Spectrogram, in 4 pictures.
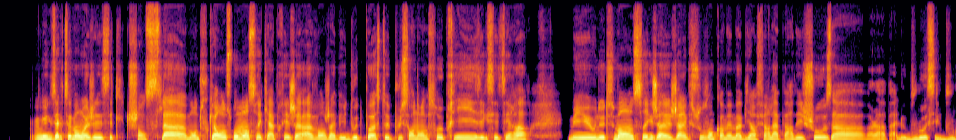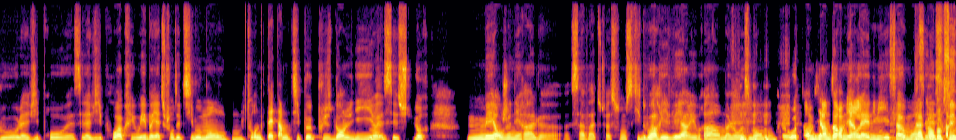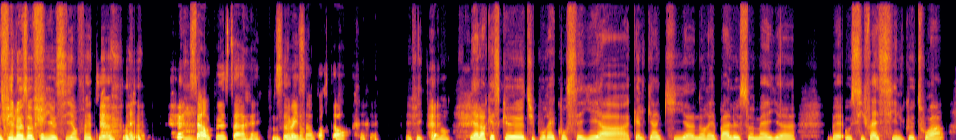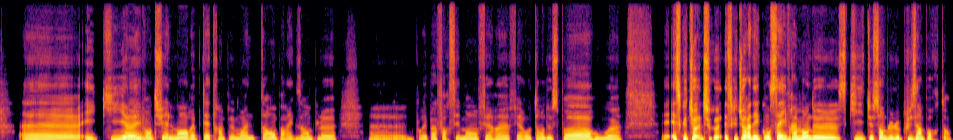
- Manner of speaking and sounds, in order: laugh; chuckle; laugh; unintelligible speech; laugh; laughing while speaking: "c'est un peu ça, ouais"; chuckle; laugh
- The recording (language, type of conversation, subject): French, podcast, Qu'est-ce qui t'aide à mieux dormir la nuit ?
